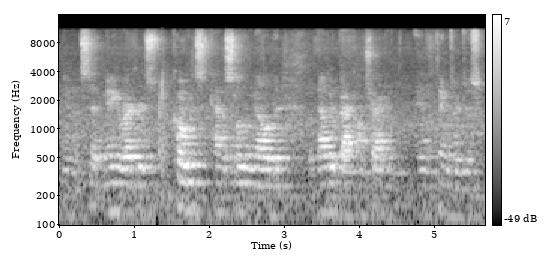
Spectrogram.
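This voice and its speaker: An older man, a former air traffic controller, gives an informal talk in a plain-spoken, halting, folksy way. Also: mid-range voice, monotone. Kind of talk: informal public talk recounting career. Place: large echoey museum room. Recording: echoey hall, distant mic, clear background noise.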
